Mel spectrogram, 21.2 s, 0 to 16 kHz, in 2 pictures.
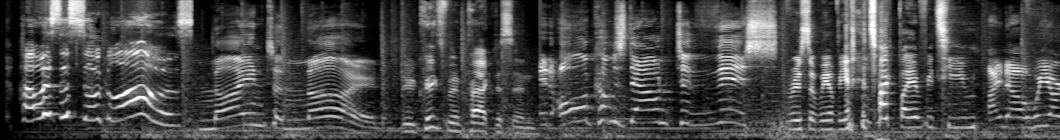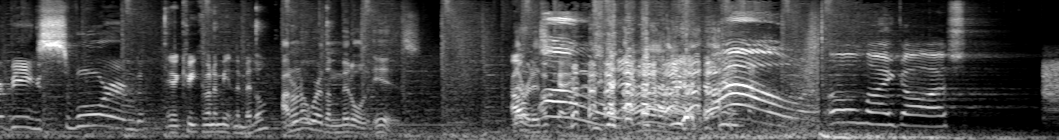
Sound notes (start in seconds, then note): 16.0 all laugh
